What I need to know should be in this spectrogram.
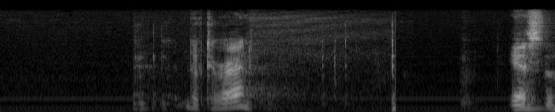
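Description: A man speaks into a microphone in a large room.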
